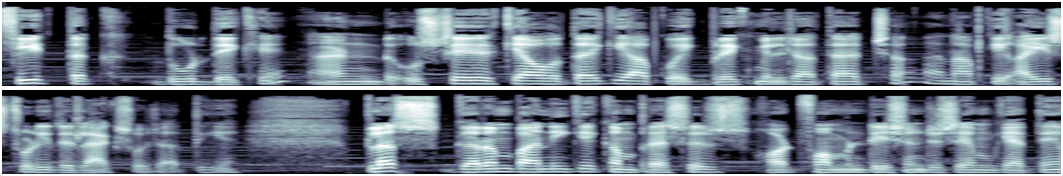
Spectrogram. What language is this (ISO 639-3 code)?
hin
